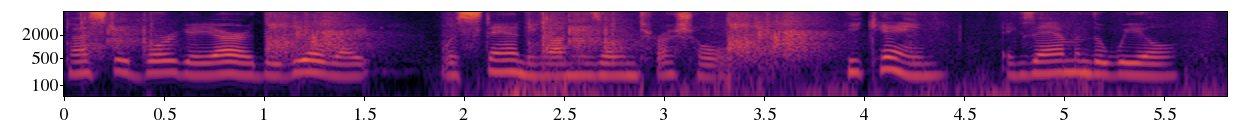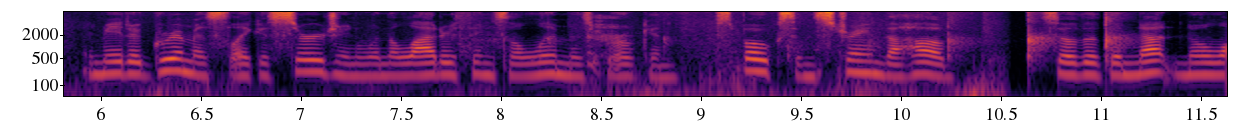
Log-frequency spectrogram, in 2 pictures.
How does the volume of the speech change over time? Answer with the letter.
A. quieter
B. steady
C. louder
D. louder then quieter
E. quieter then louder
B.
